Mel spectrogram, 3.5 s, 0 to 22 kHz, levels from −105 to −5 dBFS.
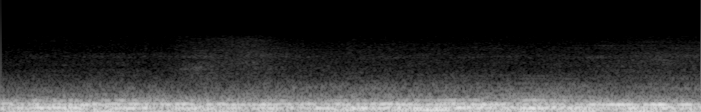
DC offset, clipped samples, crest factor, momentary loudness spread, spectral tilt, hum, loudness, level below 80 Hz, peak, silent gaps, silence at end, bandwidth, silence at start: under 0.1%; under 0.1%; 12 dB; 3 LU; -16 dB/octave; none; -25 LUFS; -30 dBFS; -12 dBFS; none; 0 s; 1.2 kHz; 0 s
